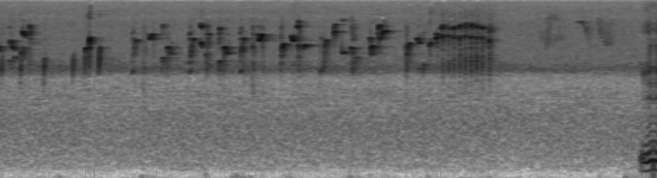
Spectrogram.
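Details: High-pitched twittering of a blue-backed conebill (Conirostrum sitticolor): rapid squeaky chips in irregular bursts over five seconds, then a quiet gap and a brief low thump at the end.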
